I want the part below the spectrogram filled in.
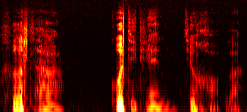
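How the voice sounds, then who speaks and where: Reader doing a gentle mom-like fairy, soft and quiet, sways around a lot. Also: medium pitch, sing-song, normal speed, no room sound, pitched above the performer's own voice. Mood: coaxing. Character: patient, motherly fairy caring for the puppet.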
